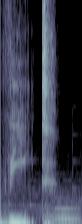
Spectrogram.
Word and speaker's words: Vite: do you pronounce Vite I actually pronounce it Veet like green wheat you see what so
